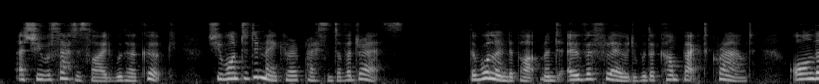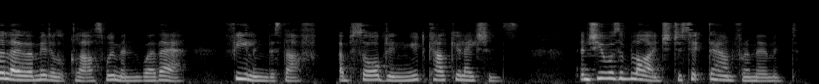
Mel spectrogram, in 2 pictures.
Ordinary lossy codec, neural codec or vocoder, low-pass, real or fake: MP3, 32 kbps; vocoder, 22.05 kHz, 80 mel bands, Vocos; 7.2 kHz; fake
